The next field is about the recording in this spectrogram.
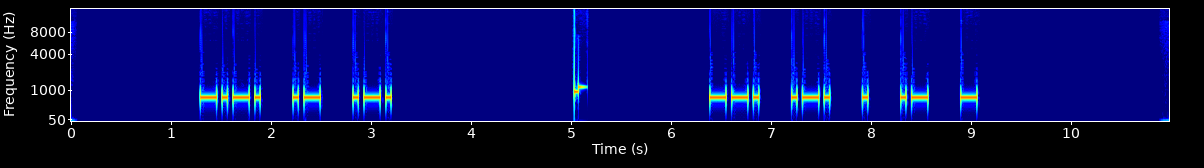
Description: Morse code, heard as a keyed tone, about 22 wpm, spaced as for 16 wpm, 700 Hz. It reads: CAR GREAT
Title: 2x Character Spacing - Top 300 Words - 22wpm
